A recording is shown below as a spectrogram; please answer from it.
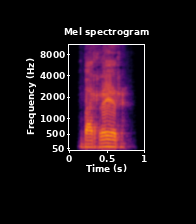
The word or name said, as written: Barrer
